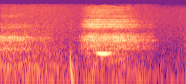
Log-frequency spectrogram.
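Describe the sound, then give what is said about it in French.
A single long, breathy yawn, fairly quiet, with a drawn-in rush of air and a brief voiced note in the middle before it fades out. “Attendez, je vais bâiller un grand coup.”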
